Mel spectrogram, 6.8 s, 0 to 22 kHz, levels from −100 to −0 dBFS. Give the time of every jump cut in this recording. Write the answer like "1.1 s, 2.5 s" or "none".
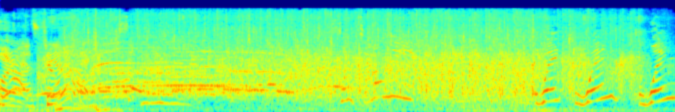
2.3 s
